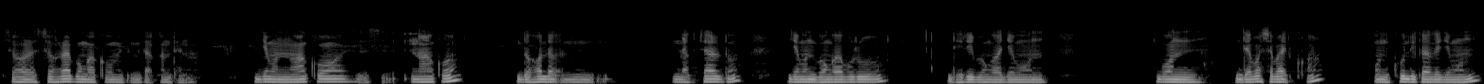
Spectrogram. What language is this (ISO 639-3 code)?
sat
